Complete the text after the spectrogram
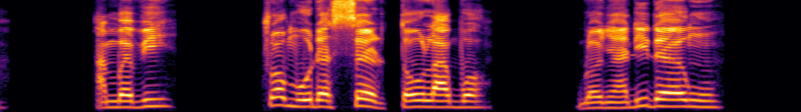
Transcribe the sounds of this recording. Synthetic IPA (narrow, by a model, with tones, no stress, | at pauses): a˨mɛ̃˨vi˦ | t͡ʃɾɔ˦m˨wo˦ɖɛ˦sɛ˦˨ɾt̪ɔ˦wo˦la˦ɡ͡bɔ˦ | ɡ͡blɔ˨ɲã˨ɖi˦ɖɛ˦ɛ˦ŋũ˦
